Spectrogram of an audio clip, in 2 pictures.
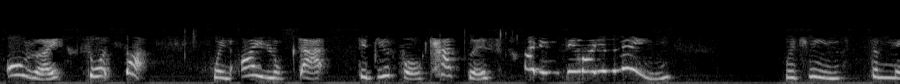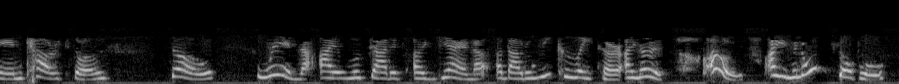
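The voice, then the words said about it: Put-on British accent. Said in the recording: “if you want me to do a British accent, I will gladly do so for the rest of this message”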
